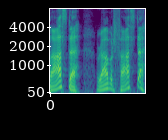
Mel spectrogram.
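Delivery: loud put-on New England accent. Commenting on a football game, saying a receiver's name in a New England accent. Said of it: "Like I was from fucking New England".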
